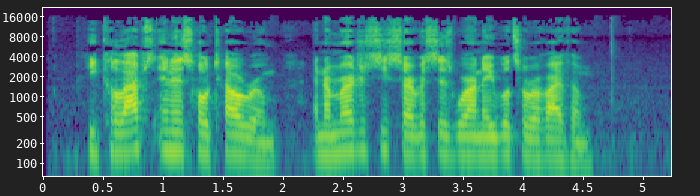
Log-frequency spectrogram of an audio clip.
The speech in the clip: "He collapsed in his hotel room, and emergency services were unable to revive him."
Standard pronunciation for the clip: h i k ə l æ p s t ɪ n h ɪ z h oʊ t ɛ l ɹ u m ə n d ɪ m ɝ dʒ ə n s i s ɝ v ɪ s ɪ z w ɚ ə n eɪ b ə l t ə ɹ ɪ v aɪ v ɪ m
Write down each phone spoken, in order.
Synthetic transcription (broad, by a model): h i k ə l æ p s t ɪ n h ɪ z h oʊ t ɛ l ɹ u m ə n ɪ m ɝ dʒ ə n s i s ɝ v ɪ s ɪ z w ɚ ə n eɪ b l t ə ɹ ɪ v aɪ v ɪ m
